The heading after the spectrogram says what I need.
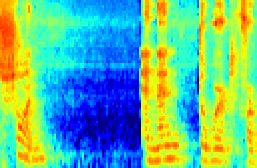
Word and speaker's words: schon: So for example, in German, the word schon, which means already, is pronounced schon.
